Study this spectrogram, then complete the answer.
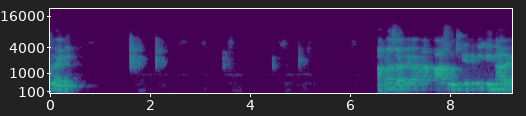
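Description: A man speaks loudly and steadily, as if lecturing.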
